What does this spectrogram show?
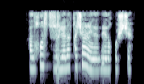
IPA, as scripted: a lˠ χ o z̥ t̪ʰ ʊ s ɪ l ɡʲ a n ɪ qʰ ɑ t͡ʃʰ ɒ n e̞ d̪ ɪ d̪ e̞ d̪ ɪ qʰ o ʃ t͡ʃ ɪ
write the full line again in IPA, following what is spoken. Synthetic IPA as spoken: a lˠ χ o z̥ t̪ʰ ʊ z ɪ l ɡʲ a n ɪ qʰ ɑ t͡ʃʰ ɒ n e̞ d̪ ɪ d̪ e̞ d̪ ɪ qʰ o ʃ t͡ʃ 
